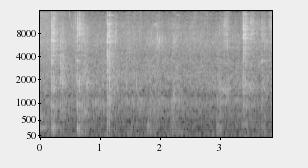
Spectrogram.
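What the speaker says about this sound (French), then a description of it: "on va tout simplement déglacer avec le vin blanc. Il est beau ce bruit" White wine hitting a hot pan to deglaze it while preparing a sole fillet dish, giving a steady close hiss of sizzling broken by several sharp clinks and scrapes of a utensil, with no talking.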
